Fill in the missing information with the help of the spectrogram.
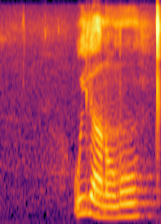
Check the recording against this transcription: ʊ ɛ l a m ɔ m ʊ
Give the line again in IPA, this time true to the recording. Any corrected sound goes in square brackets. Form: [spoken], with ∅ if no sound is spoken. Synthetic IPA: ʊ [i] l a [n] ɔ m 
